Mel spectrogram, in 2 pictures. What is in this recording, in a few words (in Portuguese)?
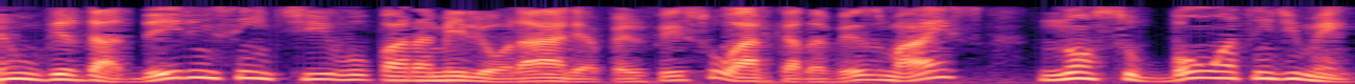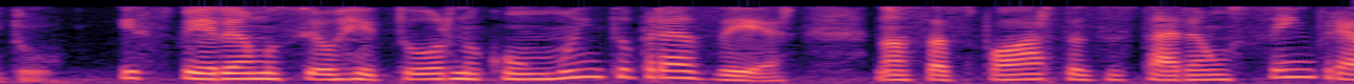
SECRETáRIA DUAS VOZES; CLIENTE; Telemensagens 2017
